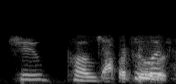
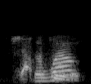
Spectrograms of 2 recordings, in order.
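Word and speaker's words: Tchoupitoulas: and please help me out with this word, the Wild Chapatulas. – How do you say it? – Wild Chapatulas.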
